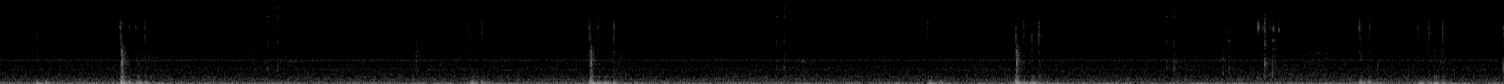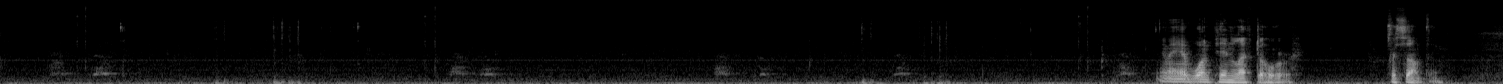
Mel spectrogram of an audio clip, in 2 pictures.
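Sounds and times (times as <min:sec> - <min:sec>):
faint electrical hum: 0:00.0 - 0:30.0
mouse and keyboard clicks: 0:11.7 - 0:12.8.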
